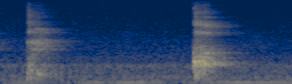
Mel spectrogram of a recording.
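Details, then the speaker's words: Young child's cough: two separate dry coughs with faint room noise between, child coughing towards the camera after coughing all night. "Now he's coughing towards you. But all last night, coughing right in my face."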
